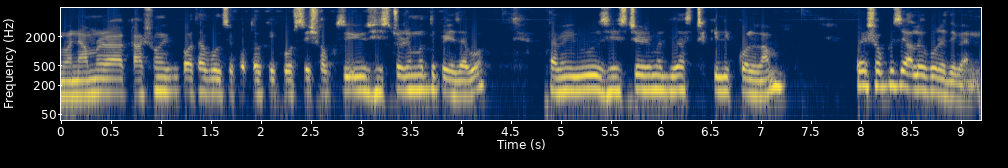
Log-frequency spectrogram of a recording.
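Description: A man with a Bangladeshi accent narrates a casual, step-by-step phone tutorial, talking straight to viewers and explaining things repetitively. His voice is on the high side and warm. The recording is dry and rough.

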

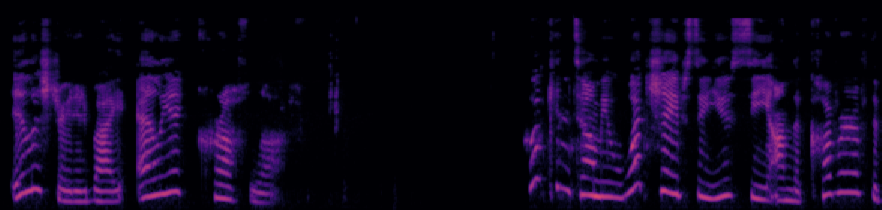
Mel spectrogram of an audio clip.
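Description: Recorded in low quality, a young woman with a high, fairly bright voice gives a lesson and read-aloud to small children. The setting is a small indoor room, and her style is encouraging, exaggerated, child-directed, and full of questions.

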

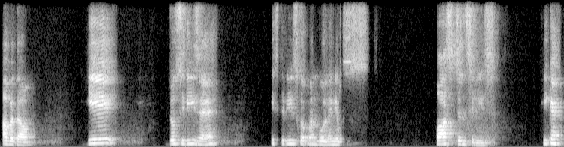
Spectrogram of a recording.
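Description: High-voiced chemistry teacher, slow and coaxing. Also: male voice, bright, forceful tone, reverberant, low-quality recording. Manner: coaxing, asks students questions and answers them himself; calls students "beta" and "bachche" affectionately. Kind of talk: classroom lecture.

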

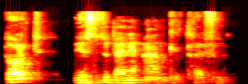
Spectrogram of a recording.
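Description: A man's voice: on the low side, takes it slowly, darkish tone. A poor old woodcutter on his deathbed gives his last words, weak and solemn and fading, as a male storyteller plays him. It is a storybook reading.

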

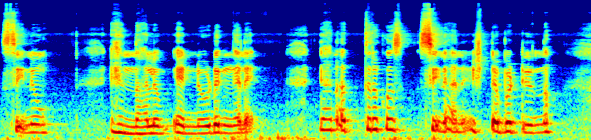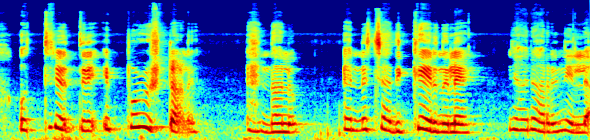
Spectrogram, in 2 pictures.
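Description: A woman voicing a heartbroken young wife in a storybook tale, pleading and softly sobbing, with a Malappuram Malayalam accent. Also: on the high side, moderate pace, creaky, long pauses.

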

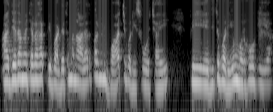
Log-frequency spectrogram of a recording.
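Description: A woman's voice: medium pitch, a little fast, husky, lightly acted. A middle-aged woman playing a worried widowed mother who soothes her grown daughters. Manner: soothing, fretful. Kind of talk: web drama acting. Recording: tinny phone-like sound.

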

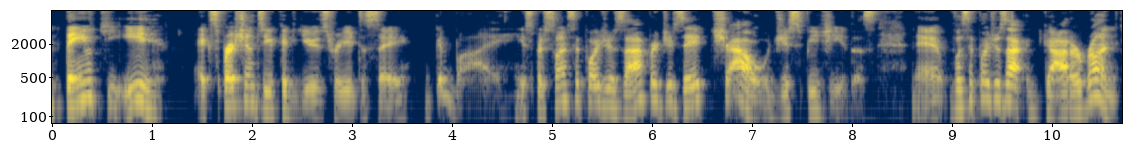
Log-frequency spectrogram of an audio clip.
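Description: A man's voice: medium pitch, a bit bright. A man teaching an English phrase lesson, saying each phrase and then repeating and translating it. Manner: repeats each phrase slowly in two languages; stresses intonation of example phrases. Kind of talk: bilingual language lesson.

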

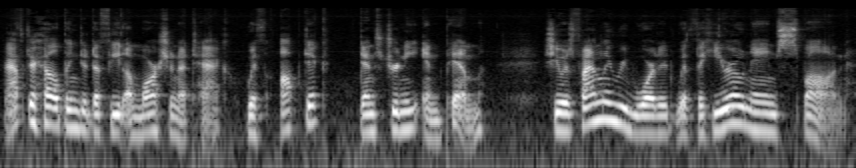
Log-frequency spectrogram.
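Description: A man hosting his own channel, reading an original story aloud in a plain, steady way and ending with a casual sign-off. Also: medium pitch. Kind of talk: amateur story narration.

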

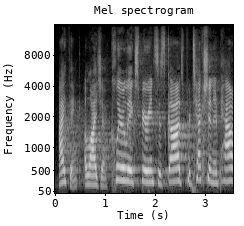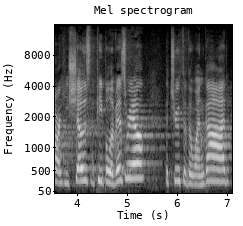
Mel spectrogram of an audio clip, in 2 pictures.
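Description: A woman pastor preaching a sermon in a reflective, candid way, slowing down for emphasis. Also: high-pitched, lively intonation, pushed and bright, long reverb tail. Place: church.

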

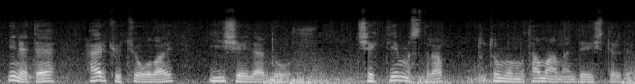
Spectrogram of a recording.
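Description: A man reading a story aloud in a measured, somber storytelling manner. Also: mid-range voice, noisy background. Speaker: narrator. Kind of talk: scripted audiobook narration. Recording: rain and thunder behind the voice. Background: rain and thunderstorm ambience.

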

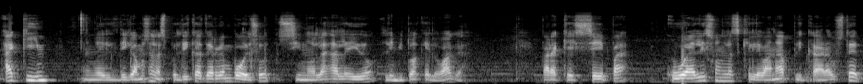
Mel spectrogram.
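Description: A man's voice: medium pitch, darkish tone. Colombian man walking through a tutorial. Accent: Colombian Spanish. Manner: explanatory, many fillers and restarts. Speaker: tutorial host. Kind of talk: screen-recorded tutorial walkthrough.

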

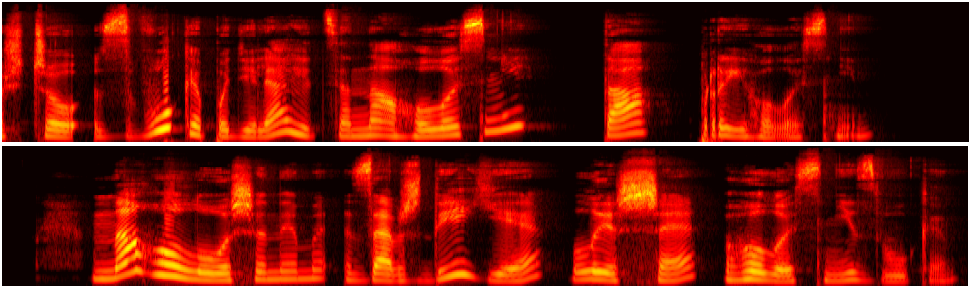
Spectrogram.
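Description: A woman narrating a scripted language lesson, sounding out example words slowly and deliberately. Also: medium pitch, no echo, clean studio sound.

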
